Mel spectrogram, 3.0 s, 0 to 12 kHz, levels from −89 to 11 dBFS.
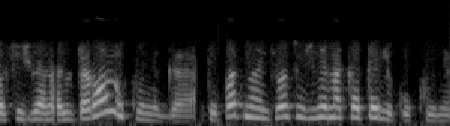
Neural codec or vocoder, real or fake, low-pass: none; real; 7.2 kHz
